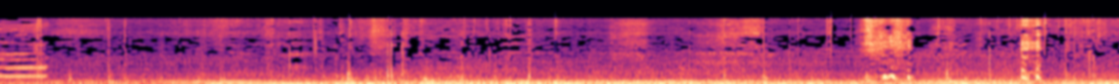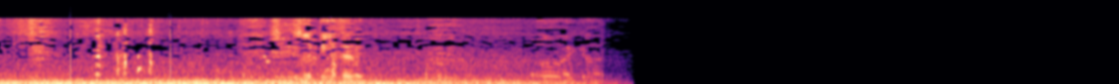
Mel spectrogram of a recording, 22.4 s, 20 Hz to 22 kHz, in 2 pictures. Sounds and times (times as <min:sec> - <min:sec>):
Speech: 0:16.5 - 0:17.4.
